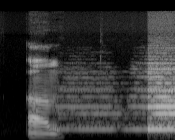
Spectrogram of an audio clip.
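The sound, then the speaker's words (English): A train horn blares loudly, a long sustained chord that holds steady before a second, sharper blast cuts in at the end, with no voices. “Okay, train, calm down.”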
